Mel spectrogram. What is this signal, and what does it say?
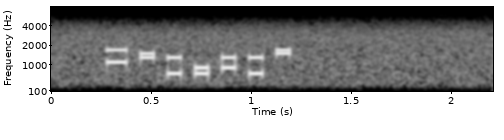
Multi-frequency trunk signalling (R1, as on North American trunks), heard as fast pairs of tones, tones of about 70 ms, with phone line noise. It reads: KP 04154 ST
